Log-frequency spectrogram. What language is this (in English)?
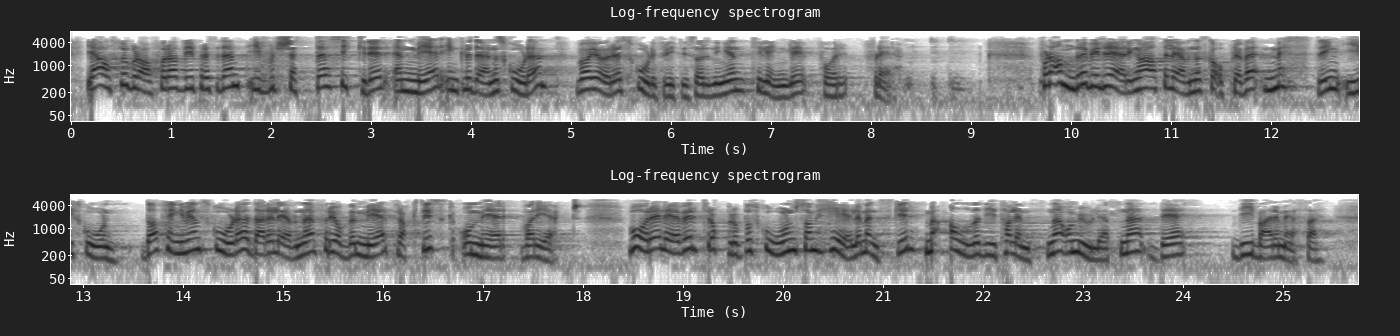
Norwegian Bokmål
